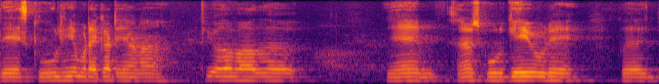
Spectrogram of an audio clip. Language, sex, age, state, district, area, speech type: Dogri, male, 18-30, Jammu and Kashmir, Reasi, urban, spontaneous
